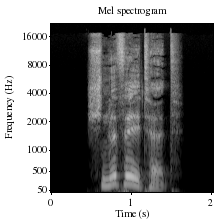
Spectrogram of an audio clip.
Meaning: inflection of schnüffeln: 1. second-person plural preterite 2. second-person plural subjunctive II
- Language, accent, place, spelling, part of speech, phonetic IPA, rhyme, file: German, Germany, Berlin, schnüffeltet, verb, [ˈʃnʏfl̩tət], -ʏfl̩tət, De-schnüffeltet.ogg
